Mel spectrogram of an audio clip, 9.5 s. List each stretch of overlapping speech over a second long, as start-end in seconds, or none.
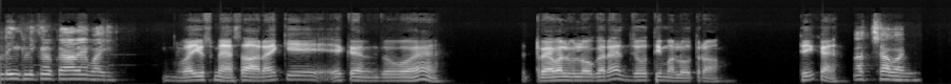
none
